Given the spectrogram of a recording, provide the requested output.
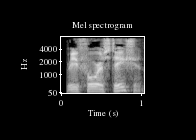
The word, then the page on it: reforestation: British English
